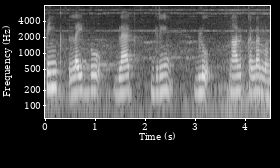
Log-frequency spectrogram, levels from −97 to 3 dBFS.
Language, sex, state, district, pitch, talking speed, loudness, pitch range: Telugu, female, Andhra Pradesh, Sri Satya Sai, 185 Hz, 120 wpm, -18 LUFS, 180-190 Hz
